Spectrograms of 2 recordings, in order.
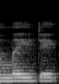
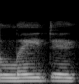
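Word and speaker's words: Leydig: soul is expressive creative in its nature the lay dick Center um just in case you are interested um when they said the lay dig center it's spelled l-e-y-d-i-g by this breathing this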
